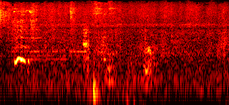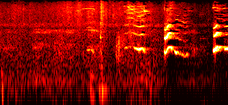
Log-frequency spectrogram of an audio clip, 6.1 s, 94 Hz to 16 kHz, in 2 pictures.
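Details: Beauceron puppies at six and a half weeks, from a working-line litter in a new pen, May 2019: short high whimpers and yips, sparse at first, then clustered rising-falling squeals near the end, with rustling between.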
